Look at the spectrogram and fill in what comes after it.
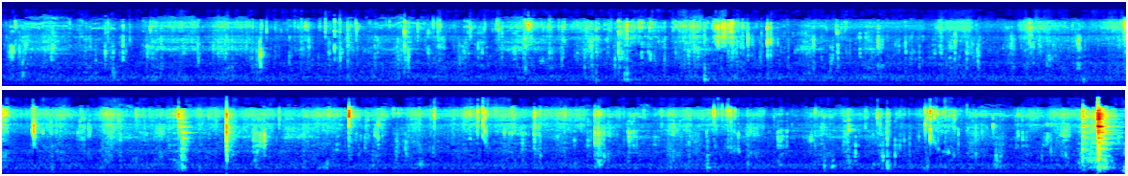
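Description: A person chewing sticky rice and pounded snake bean salad close to the microphone: many small, irregular wet mouth clicks and crunches, with one louder mouth noise about a second before the end.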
